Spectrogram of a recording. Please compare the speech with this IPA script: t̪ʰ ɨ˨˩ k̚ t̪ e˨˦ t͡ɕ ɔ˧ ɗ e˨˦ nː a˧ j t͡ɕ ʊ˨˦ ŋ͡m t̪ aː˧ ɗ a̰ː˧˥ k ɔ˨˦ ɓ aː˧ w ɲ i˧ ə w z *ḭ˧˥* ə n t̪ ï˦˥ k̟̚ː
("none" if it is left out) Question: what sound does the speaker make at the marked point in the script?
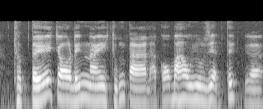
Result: ḭ˧˨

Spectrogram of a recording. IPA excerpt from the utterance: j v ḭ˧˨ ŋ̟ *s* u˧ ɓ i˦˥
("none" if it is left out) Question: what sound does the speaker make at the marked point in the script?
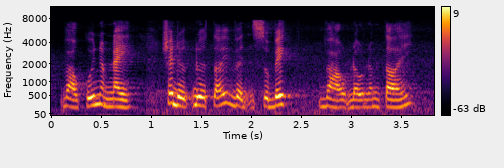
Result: s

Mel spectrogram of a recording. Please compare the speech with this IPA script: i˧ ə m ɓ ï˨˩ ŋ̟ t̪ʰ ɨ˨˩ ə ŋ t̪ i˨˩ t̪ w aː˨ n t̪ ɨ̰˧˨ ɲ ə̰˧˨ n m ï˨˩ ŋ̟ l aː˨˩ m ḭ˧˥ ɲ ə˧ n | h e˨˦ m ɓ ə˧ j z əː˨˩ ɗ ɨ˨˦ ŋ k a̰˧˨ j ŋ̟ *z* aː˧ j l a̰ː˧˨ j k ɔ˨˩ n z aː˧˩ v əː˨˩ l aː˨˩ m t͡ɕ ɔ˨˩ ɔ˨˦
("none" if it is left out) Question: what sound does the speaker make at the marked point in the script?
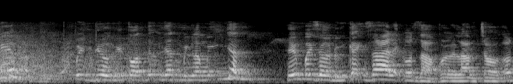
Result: z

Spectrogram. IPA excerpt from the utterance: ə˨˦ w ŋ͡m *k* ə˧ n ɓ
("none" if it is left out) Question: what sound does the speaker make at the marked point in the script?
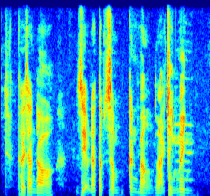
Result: k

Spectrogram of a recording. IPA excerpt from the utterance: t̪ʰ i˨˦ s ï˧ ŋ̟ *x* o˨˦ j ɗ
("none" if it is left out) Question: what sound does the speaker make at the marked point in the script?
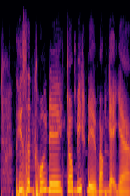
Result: x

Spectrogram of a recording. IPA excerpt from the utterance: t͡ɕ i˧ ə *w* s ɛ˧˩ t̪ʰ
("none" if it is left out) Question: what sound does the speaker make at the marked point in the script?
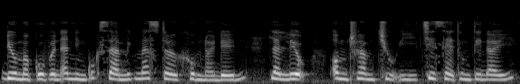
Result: none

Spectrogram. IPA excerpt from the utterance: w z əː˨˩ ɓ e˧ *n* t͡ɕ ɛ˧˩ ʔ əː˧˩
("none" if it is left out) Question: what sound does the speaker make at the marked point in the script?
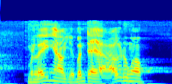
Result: n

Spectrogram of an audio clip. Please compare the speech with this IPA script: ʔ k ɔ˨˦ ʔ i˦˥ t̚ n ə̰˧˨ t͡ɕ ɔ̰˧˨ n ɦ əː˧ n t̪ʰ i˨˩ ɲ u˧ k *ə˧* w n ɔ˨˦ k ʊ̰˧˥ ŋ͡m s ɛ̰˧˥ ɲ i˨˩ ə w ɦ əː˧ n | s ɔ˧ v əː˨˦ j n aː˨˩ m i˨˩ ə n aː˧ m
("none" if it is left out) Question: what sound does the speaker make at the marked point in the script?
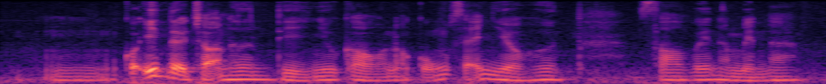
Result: ə˨˩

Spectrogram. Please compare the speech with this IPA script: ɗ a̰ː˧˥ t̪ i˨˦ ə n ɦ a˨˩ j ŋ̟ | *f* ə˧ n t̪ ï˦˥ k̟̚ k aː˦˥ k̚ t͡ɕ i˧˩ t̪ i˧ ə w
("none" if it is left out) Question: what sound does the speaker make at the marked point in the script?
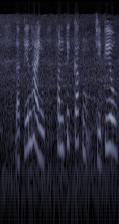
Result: f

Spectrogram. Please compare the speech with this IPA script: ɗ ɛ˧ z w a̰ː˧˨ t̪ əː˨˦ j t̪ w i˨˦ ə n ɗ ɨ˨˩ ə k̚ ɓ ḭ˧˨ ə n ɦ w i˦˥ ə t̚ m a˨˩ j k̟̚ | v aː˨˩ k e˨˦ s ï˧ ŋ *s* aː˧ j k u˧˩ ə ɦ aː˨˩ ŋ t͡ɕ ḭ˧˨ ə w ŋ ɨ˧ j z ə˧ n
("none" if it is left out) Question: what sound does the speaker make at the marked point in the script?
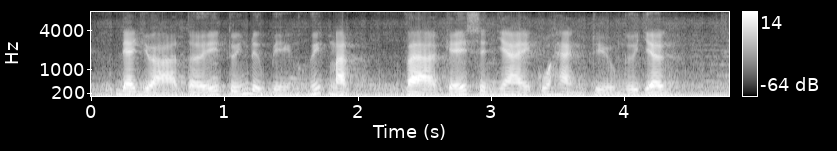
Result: z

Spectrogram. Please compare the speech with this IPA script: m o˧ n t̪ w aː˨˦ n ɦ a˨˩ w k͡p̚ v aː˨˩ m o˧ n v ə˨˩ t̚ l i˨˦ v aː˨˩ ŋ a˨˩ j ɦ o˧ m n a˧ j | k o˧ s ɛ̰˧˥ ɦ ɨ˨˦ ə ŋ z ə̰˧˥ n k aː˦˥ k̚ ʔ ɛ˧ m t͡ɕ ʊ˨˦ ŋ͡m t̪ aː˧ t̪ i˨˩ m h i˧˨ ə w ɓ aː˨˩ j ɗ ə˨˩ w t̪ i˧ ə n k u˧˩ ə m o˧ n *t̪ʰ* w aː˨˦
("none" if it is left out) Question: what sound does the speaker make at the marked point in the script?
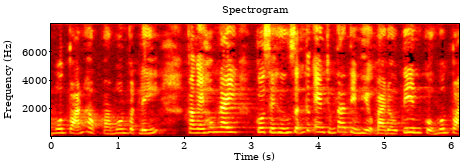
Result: t̪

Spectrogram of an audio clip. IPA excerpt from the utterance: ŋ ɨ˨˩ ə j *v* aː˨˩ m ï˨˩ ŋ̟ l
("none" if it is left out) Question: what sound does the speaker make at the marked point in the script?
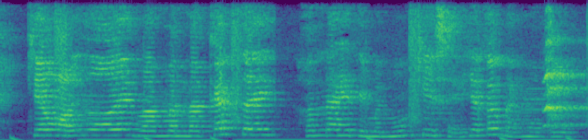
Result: v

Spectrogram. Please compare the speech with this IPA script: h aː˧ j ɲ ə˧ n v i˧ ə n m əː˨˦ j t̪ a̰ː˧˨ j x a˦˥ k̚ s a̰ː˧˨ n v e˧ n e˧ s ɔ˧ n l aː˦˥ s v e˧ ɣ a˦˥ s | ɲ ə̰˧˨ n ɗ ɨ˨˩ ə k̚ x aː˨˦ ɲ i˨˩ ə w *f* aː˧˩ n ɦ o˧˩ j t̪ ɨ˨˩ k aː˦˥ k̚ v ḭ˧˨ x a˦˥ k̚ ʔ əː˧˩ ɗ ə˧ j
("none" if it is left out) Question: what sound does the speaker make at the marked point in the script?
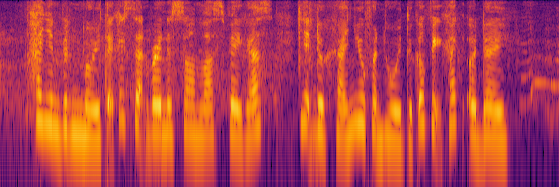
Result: f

